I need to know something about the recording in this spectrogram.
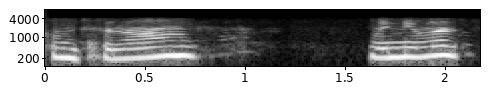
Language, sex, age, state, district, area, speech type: Kashmiri, female, 18-30, Jammu and Kashmir, Budgam, rural, conversation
